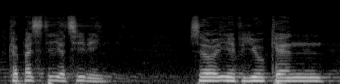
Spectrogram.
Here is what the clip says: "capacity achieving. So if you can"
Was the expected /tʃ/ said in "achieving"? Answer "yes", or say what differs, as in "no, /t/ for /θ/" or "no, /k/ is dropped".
yes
